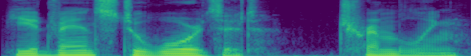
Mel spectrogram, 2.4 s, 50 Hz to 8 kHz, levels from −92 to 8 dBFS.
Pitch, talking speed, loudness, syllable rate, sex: 95 Hz, 125 wpm, -16 LUFS, 4.6 syllables/s, male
